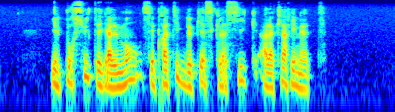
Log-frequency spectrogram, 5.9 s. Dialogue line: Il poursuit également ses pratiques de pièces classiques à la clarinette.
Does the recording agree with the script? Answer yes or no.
yes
